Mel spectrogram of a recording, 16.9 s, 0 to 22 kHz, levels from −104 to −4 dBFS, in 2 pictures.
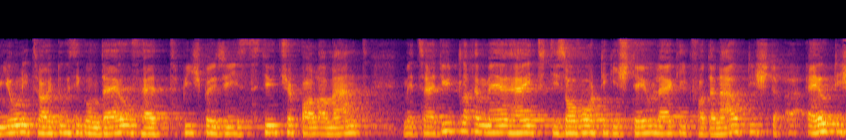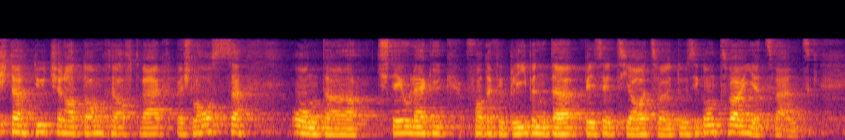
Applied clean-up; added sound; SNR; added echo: none; none; none; reverberation time 0.8 s.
